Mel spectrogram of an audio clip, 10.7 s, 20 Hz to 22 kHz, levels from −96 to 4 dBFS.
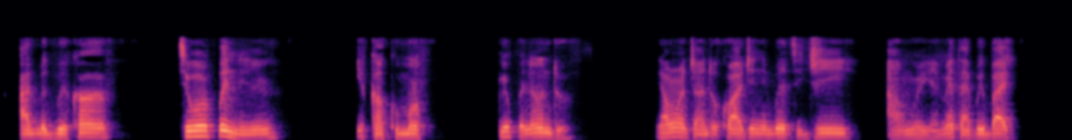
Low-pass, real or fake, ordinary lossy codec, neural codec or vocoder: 7.2 kHz; fake; none; codec, 16 kHz, 1 kbps, X-Codec, WavLM features, trained on Multilingual LibriSpeech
